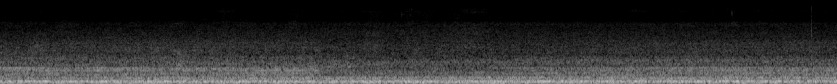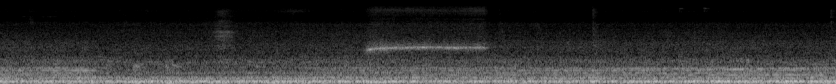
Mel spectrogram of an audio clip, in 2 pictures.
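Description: MTR East Rail Line R-Train heard from inside the car while running: a steady rumble of wheels on rail, with the traction motors' whine fading and returning and rising near the end. A brief high whistling tone sounds about twelve seconds in.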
